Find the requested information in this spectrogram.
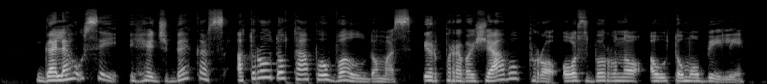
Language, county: Lithuanian, Kaunas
